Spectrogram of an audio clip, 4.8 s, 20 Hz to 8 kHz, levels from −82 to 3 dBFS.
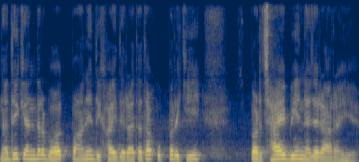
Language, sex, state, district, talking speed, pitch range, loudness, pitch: Hindi, female, Bihar, East Champaran, 225 wpm, 180-205 Hz, -18 LUFS, 190 Hz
